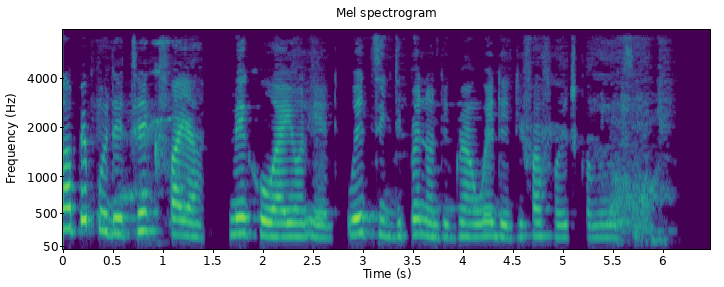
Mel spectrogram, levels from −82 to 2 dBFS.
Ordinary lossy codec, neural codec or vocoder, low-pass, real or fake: none; none; 7.2 kHz; real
